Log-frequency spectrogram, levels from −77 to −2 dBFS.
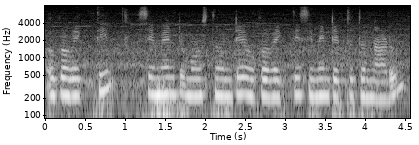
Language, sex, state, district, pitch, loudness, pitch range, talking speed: Telugu, female, Telangana, Mahabubabad, 215 Hz, -15 LUFS, 210-225 Hz, 105 wpm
